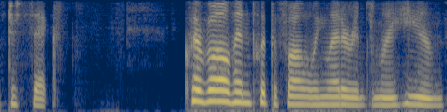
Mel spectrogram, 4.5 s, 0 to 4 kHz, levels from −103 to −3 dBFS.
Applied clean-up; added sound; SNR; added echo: neural separator model SepFormer WHAMR!.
